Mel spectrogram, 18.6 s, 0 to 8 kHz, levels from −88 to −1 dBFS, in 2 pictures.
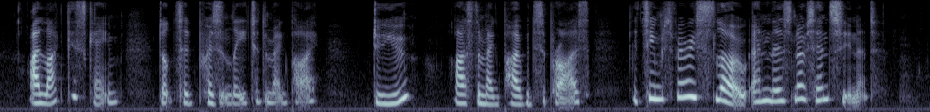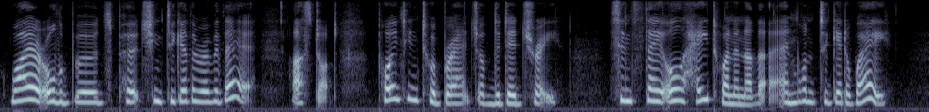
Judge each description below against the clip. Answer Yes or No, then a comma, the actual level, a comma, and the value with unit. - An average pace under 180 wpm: No, average, 190 wpm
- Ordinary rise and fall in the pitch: Yes, average, 4.7 semitones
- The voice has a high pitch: Yes, very high, 280 Hz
